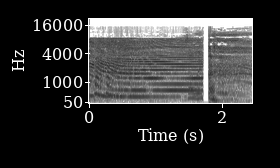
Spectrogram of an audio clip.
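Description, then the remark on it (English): A loud, blaring DJ air horn blast holds steady for about a second and a half, cuts out briefly, then a second burst sounds with some cheering or noise behind it. “boosting for the DJ air horn”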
